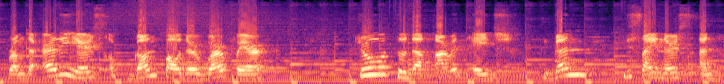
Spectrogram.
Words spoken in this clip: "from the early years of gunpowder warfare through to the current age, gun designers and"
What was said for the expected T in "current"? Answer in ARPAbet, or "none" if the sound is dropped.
T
